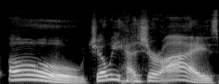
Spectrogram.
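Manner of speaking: high, slow, sugary gushing; gushing mom voice. Retold or imitated. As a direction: coo it like a doting mother.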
